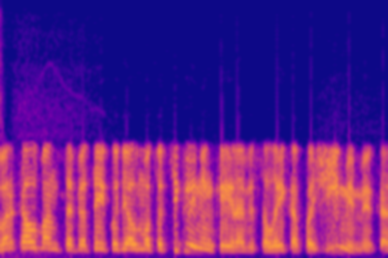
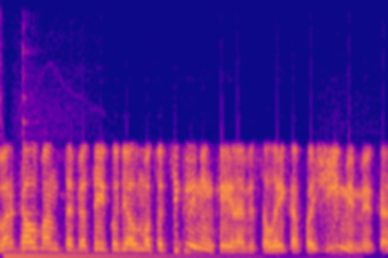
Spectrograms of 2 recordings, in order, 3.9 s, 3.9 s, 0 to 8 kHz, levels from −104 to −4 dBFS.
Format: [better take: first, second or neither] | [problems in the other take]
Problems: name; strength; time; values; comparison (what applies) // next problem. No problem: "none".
first | background sound (Tabla + Bowed string instrument); 20 dB below the speech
